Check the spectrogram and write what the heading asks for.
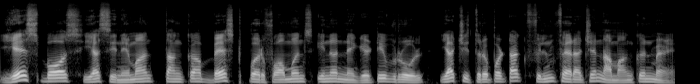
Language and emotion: Goan Konkani, neutral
